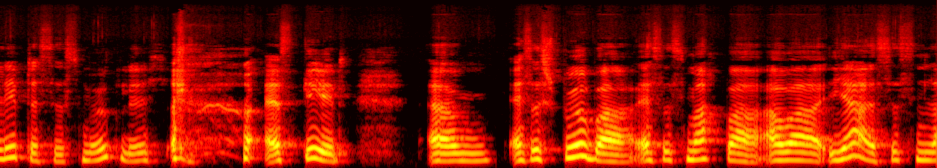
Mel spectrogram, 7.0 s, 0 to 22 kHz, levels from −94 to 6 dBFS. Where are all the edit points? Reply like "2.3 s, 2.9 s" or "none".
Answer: 3.7 s

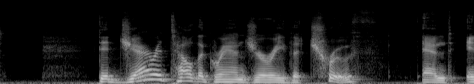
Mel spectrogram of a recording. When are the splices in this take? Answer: none

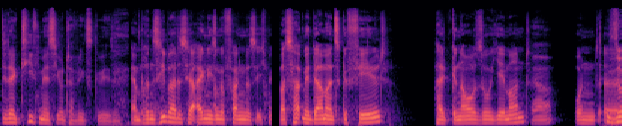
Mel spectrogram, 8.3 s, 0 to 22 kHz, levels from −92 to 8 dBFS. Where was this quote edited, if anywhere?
1.7 s, 2.8 s, 3.6 s

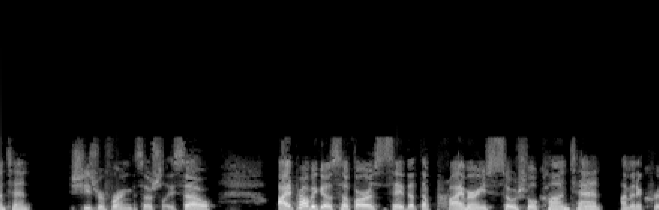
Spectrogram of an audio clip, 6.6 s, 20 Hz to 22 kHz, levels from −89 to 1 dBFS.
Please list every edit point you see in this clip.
1.3 s

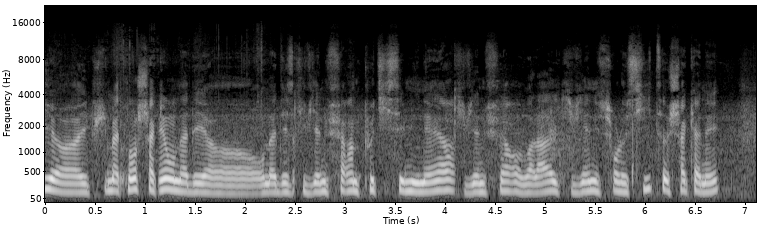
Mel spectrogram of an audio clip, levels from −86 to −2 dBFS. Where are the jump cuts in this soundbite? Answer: 1.1 s, 2.5 s, 4.1 s

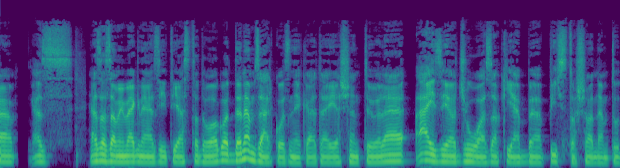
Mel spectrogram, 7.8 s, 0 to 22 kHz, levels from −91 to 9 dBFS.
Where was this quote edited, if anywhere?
none

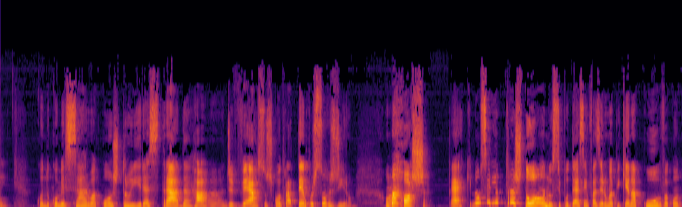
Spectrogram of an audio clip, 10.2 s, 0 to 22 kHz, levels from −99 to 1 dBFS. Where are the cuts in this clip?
none

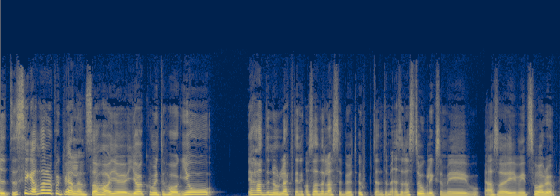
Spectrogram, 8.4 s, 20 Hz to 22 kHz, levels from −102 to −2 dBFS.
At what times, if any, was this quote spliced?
4.6 s

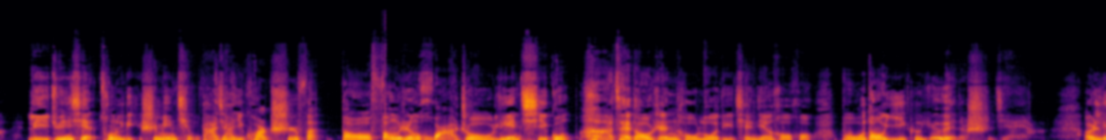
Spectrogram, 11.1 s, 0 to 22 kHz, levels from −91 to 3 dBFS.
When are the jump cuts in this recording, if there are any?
none

